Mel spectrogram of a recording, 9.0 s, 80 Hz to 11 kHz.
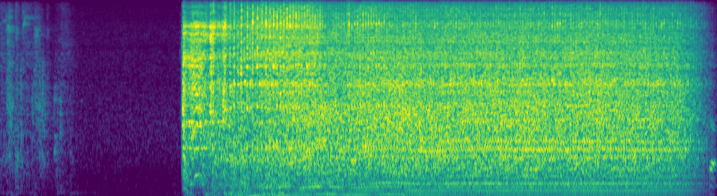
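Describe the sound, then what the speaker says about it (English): A Lincoln Electric Ranger 9 generator welder engine, choked about halfway, cranks and catches after a couple of seconds of near silence, then runs loud and steady with a strong, even drone to the end. "Choked it out maybe halfway, and then went ahead and gave it a start."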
